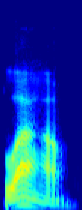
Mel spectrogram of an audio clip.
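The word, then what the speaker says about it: 3LAU: is three lau on the internet but it's pronounced blau you know his his album sold for 13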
